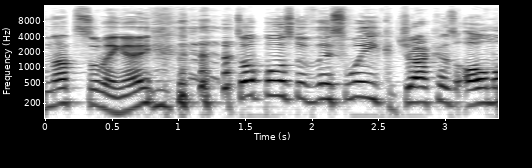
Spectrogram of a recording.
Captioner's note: laughs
